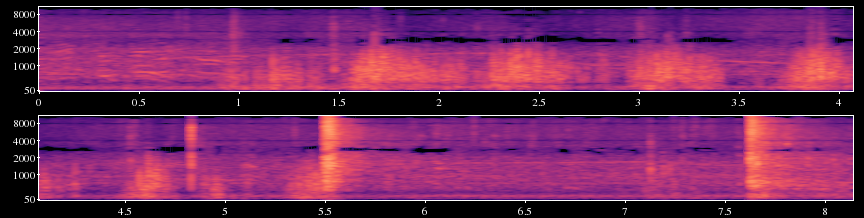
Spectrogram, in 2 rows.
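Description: Hard breathing of someone running, about one breath every 0.7 s. Then two loud, sharp cracks about two seconds apart as the burning vehicle comes close.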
